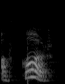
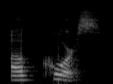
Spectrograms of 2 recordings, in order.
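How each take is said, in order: First: The final S sound of 'course' is dropped. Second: The final S sound of 'course' is pronounced. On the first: The speaker calls it wrong. "hay gente que dice of course, que no se dice" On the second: The speaker calls it right. "no hay que olvidarse de la S"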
